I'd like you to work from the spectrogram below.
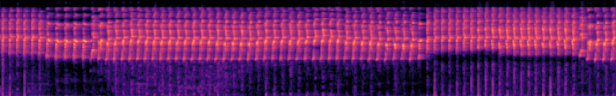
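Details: Lovebird kept as a pet, singing a long, dense high chatter: rapid buzzy notes pulsing about three times a second, unbroken throughout, with a brief shift in tone near the end.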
